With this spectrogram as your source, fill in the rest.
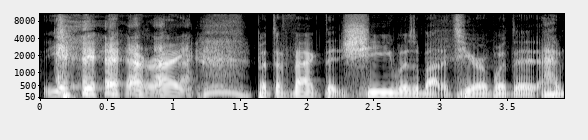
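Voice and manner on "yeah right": laughing. Real, not acted. Laughs while agreeing.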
